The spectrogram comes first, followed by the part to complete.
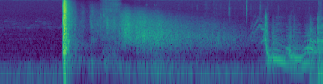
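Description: A single sharp rifle shot about a second in, fired at a feral hog and missing low. A softer, fading noise follows for a couple of seconds.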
